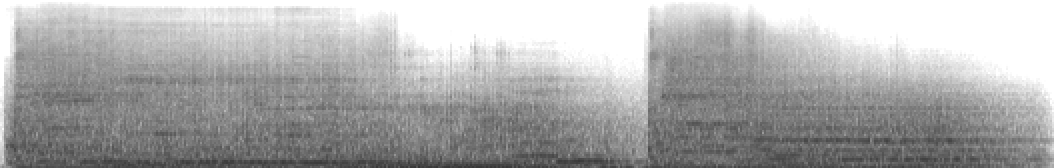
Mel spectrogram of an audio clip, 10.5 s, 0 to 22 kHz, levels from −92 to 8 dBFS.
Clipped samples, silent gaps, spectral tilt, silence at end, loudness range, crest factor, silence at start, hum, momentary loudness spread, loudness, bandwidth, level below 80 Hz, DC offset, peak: under 0.1%; none; -6.5 dB/octave; 0.05 s; 1 LU; 6 dB; 0.05 s; none; 4 LU; -21 LUFS; 13.5 kHz; -24 dBFS; under 0.1%; -12 dBFS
